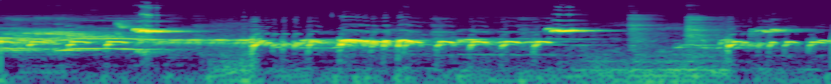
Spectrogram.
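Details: Female zebra dove calling the male: continuous rapid, bubbling coo notes, interrupted three times by a brief, higher whistled note that slides downward.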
